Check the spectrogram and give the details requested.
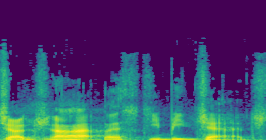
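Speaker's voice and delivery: snide, sneering, mocking delivery. Quoting how people throw back a bible verse, mock sneering tone. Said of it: "And they say it like that, too, that sneery".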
